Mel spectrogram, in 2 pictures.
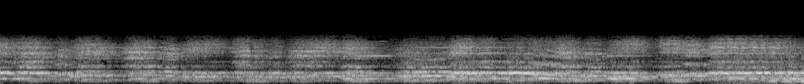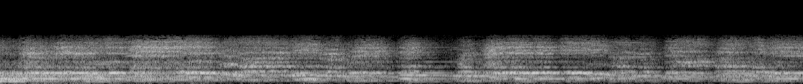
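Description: Music with a choir of many voices singing together, continuing without a break.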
